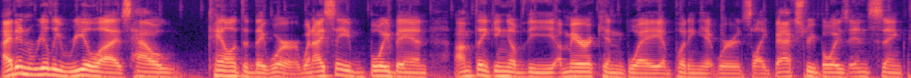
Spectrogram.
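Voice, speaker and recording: A man's voice: mid-range voice, moderate pace, few pauses. A man who is a native English speaker, giving casual, reflective commentary as the host of a music reaction video.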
